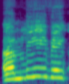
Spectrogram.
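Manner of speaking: put-on a stubborn old woman storming off; huffy old lady. Old lady voiced again.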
